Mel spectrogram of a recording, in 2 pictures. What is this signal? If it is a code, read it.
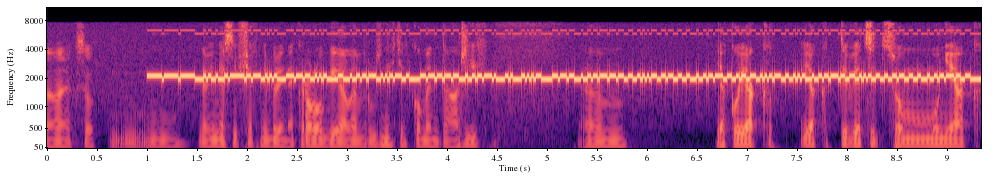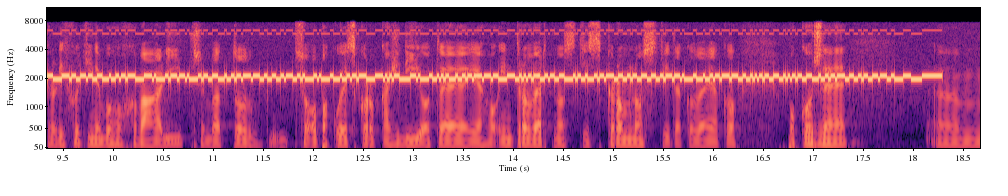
RTTY (45.45 baud, 170 Hz shift), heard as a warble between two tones, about 2050 Hz centre, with speech in Czech. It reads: 49145 47511 33651 18608 82474 24808 25922 93132 78733 96534 19472 82813 74242 82795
